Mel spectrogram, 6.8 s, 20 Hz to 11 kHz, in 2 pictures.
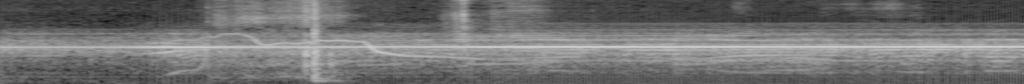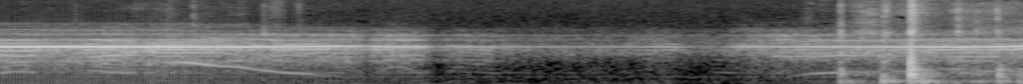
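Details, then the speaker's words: Battery transistor radio tuned to about 1050 kHz beside another radio picks up a steady high heterodyne whistle with faint warbles, showing that radio's local oscillator is working. "we use this radio and tune it to around 1050 we hear the telltale heterodyne whistle"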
